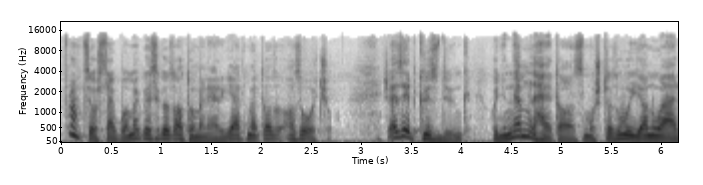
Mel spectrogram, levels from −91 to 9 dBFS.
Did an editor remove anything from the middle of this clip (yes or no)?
no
